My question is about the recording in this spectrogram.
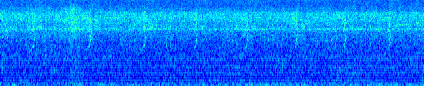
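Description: Faint outdoor ambience: a steady hiss with some low rumble, and a very high-pitched insect chirp repeating about once a second.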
